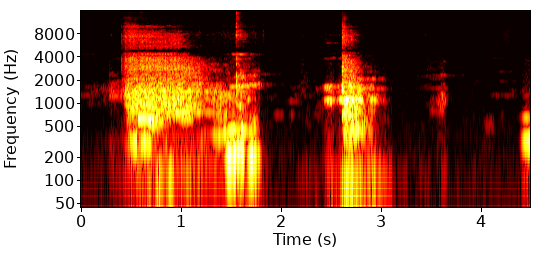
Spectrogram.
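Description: A person's breathy voice: a long sigh-like exhale lasting over a second, then a short vocal sound about two and a half seconds in.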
